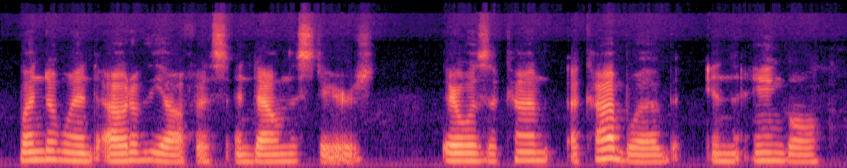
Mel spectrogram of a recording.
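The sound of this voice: The clip uses an unforced reading voice with fairly even intonation.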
